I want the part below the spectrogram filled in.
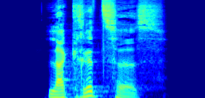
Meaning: genitive of Lakritz
- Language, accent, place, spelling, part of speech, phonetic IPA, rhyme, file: German, Germany, Berlin, Lakritzes, noun, [laˈkʁɪt͡səs], -ɪt͡səs, De-Lakritzes.ogg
